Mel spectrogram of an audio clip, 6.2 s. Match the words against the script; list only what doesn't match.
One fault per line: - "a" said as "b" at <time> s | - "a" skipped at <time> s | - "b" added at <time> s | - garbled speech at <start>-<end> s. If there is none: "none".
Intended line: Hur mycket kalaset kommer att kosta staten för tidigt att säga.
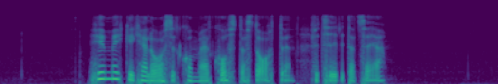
none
